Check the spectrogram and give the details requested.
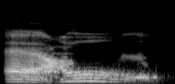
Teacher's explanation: Kemudian a'udzu setelah ain ada huruf waw. Ada huruf waw, waw mad. Maka dia menunjukkan panjang 2 harokat.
